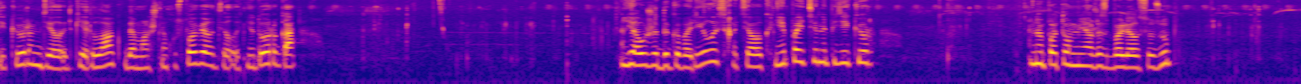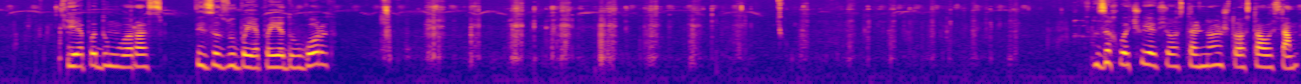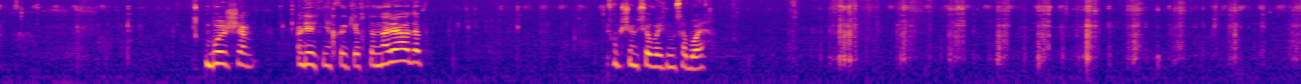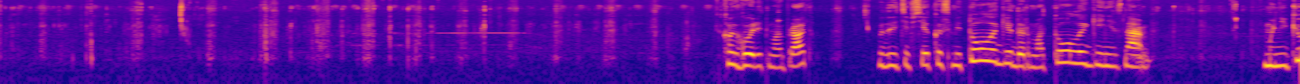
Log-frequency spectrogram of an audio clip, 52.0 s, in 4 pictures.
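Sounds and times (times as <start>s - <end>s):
wet chewing mouth sounds: 3.0s - 6.2s, 8.8s - 10.3s, 11.7s - 13.7s, 16.6s - 24.0s, 26.0s - 29.0s, 30.4s - 32.2s, 33.3s - 46.3s, 47.1s - 47.8s, 50.3s - 51.7s.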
